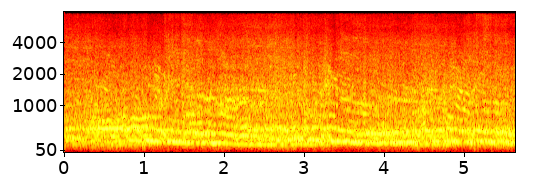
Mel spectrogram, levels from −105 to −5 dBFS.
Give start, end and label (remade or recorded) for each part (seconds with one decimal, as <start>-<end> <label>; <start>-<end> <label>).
0.0-1.8 recorded; 1.8-2.3 remade; 2.3-5.6 recorded

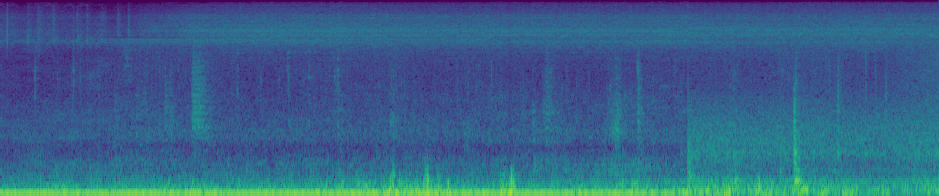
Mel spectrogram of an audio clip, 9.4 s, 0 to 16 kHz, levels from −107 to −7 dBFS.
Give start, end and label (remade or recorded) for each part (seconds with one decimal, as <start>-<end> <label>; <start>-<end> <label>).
0.0-1.1 remade; 1.1-9.4 recorded

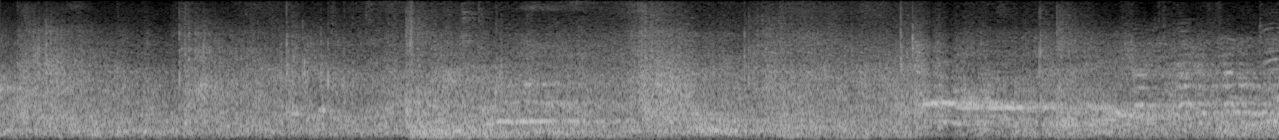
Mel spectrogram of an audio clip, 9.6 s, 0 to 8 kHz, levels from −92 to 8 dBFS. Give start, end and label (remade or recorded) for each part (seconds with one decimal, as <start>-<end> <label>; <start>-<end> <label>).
0.0-0.8 recorded; 0.8-1.4 remade; 1.4-2.3 recorded; 2.3-3.2 remade; 3.2-4.6 recorded; 4.6-8.5 remade; 8.5-9.6 recorded

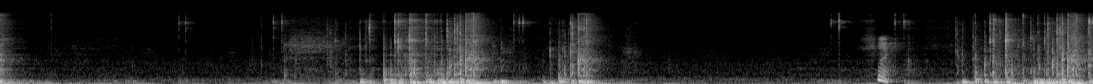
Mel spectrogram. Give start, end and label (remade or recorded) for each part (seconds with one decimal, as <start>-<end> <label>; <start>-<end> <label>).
0.0-1.3 remade; 1.3-3.5 recorded; 3.5-4.5 remade; 4.5-7.9 recorded; 7.9-9.5 remade; 9.5-10.9 recorded

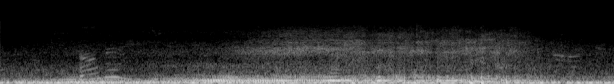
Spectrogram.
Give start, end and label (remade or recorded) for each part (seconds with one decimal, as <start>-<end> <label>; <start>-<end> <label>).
0.0-3.3 recorded; 3.3-5.3 remade; 5.3-6.1 recorded

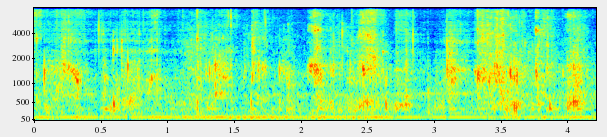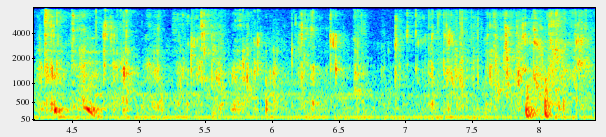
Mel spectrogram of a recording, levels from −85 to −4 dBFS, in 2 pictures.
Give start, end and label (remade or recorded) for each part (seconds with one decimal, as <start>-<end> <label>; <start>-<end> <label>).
0.0-1.1 remade; 1.1-2.7 recorded; 2.7-3.4 remade; 3.4-8.4 recorded

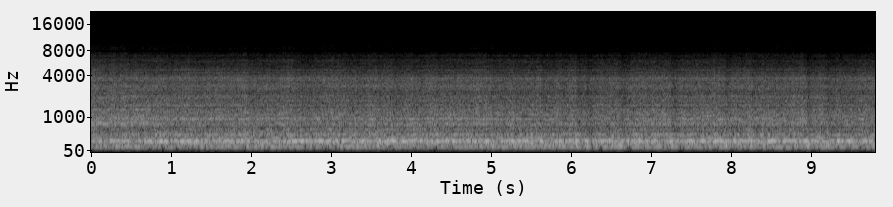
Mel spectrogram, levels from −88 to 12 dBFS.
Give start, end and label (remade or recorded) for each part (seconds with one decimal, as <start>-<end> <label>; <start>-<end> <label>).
0.0-9.8 recorded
